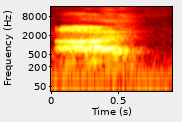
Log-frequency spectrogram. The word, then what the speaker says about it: Ayalam: Ayalam, and we're going to go over some of the, you say I-ya-lam, like that. Remember we talked about those connectors? That's how you pronounce it.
